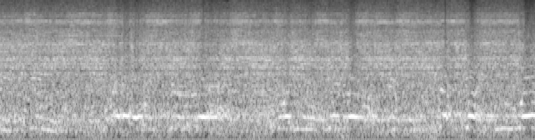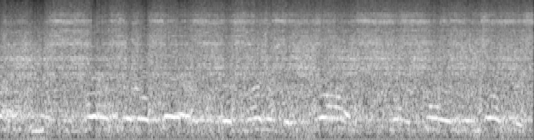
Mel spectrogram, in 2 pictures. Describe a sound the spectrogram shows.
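A young man shouts and screams into a microphone over loud music.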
